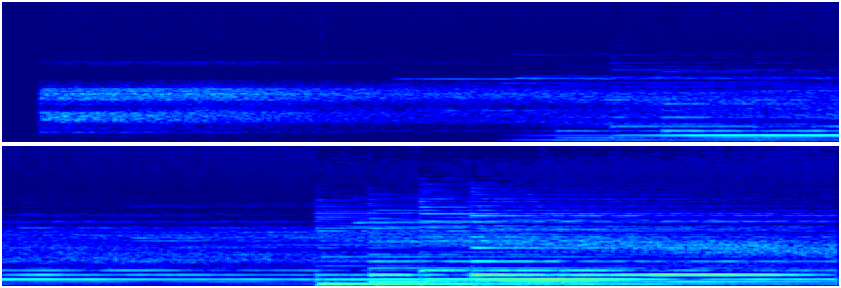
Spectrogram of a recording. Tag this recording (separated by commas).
Music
